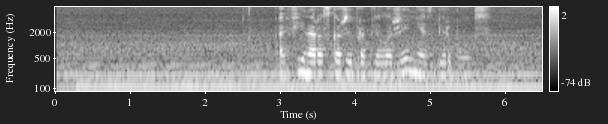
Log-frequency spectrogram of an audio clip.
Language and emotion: Russian, neutral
